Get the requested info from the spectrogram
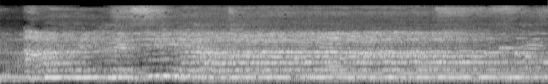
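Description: A group of women singing together, holding long sustained notes.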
